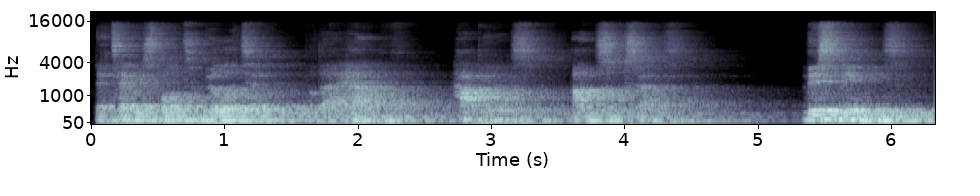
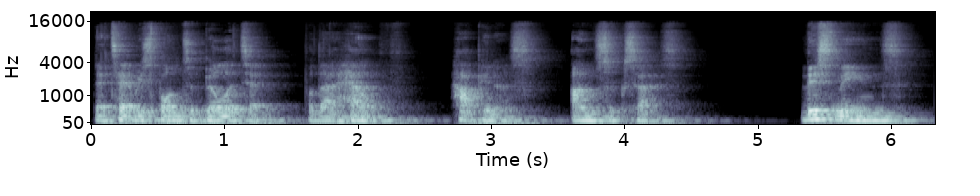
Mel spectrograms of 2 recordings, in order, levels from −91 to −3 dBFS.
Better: second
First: room echo; strong; dies away in 1.8 s // off-mic speech; far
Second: room echo; slight; dies away in 0.5 s // off-mic speech; somewhat distant

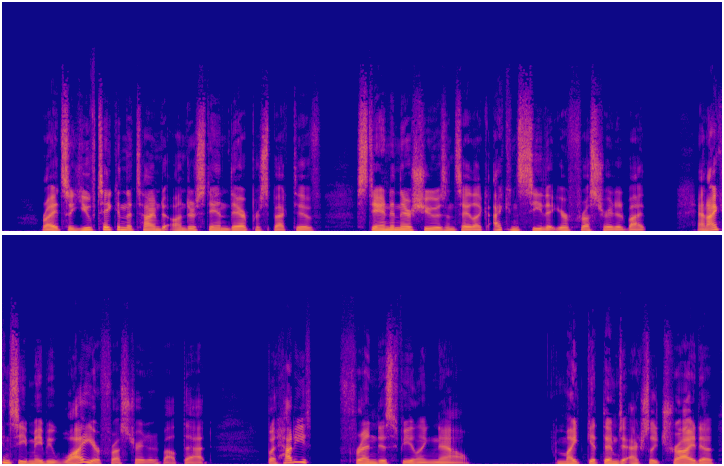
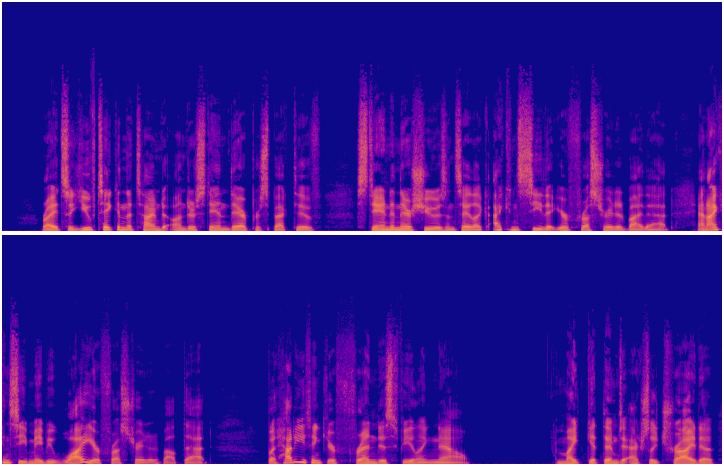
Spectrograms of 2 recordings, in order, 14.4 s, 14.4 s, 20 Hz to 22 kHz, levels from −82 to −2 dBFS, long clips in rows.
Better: second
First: audio cutting out; at 6.5 s and at 10 s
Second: none

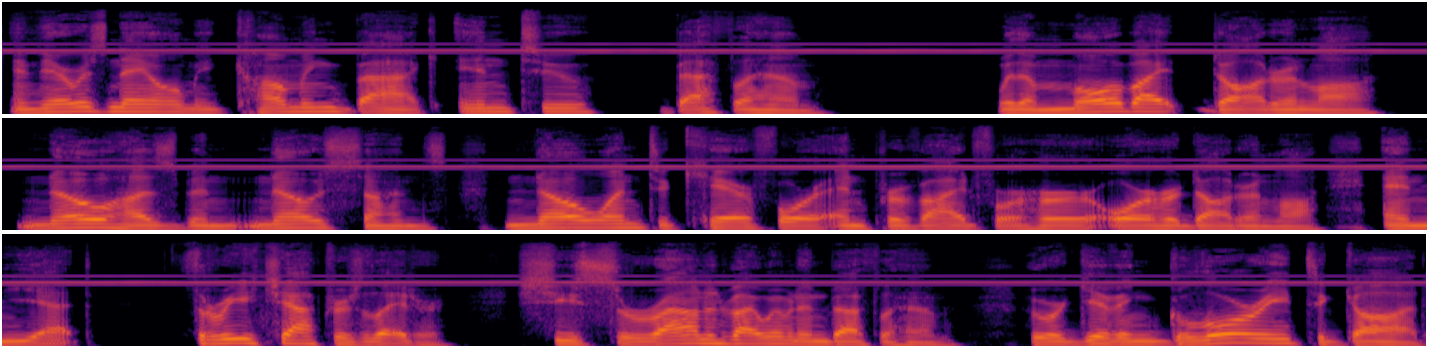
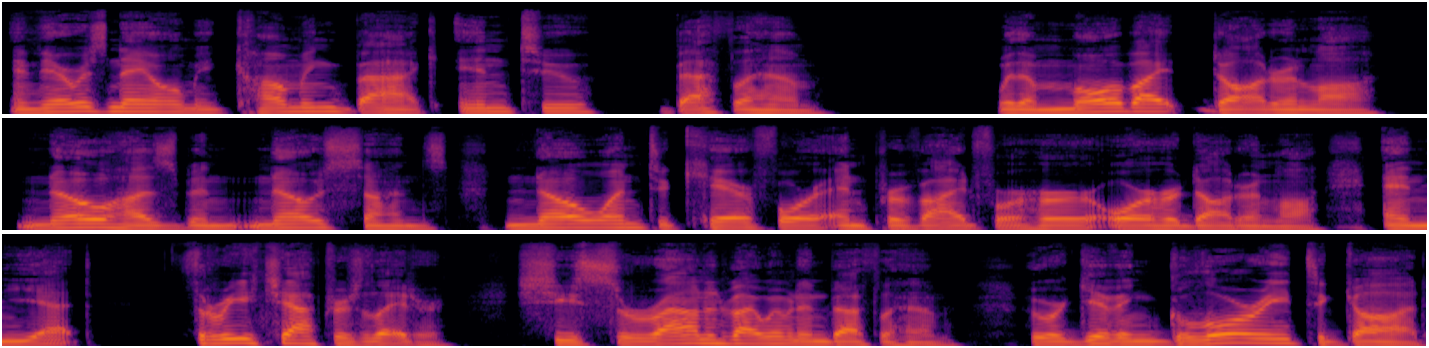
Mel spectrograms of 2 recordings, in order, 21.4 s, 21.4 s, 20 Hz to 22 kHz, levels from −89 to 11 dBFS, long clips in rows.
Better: second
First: high-pitched whine; noticeable; throughout; 3.5 kHz, 15 dB below the speech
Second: none

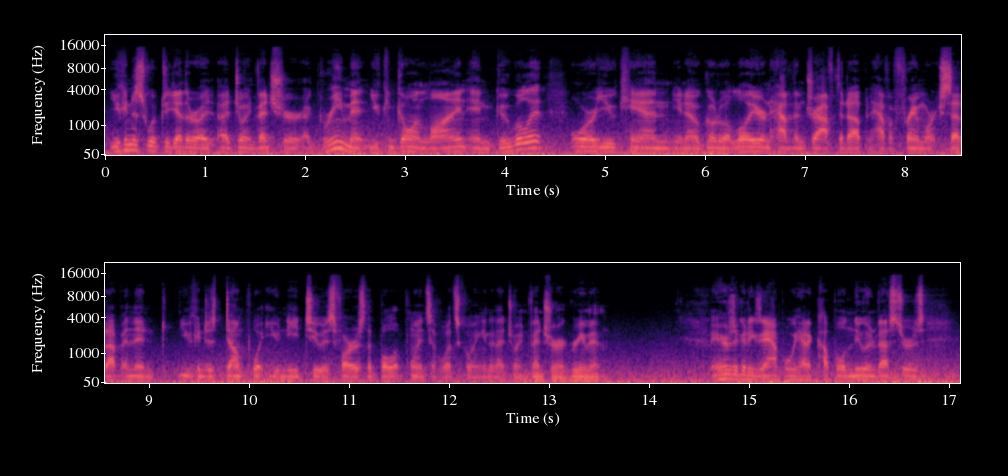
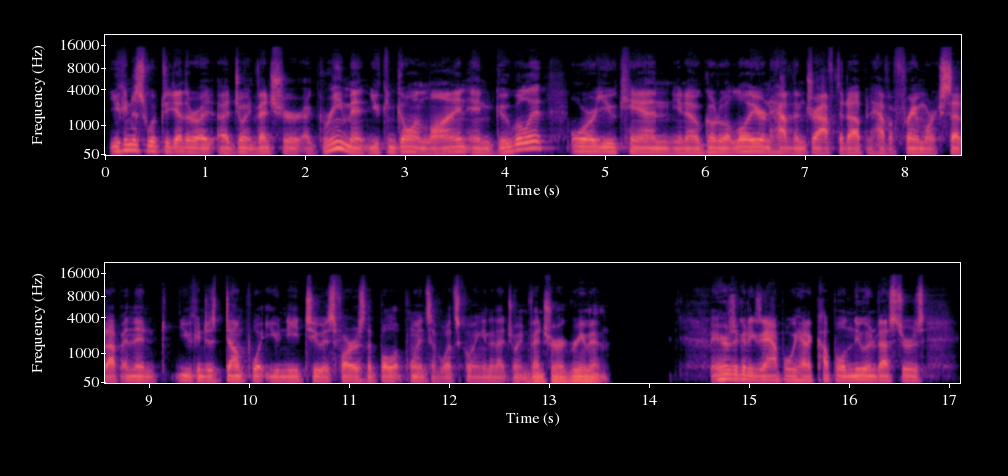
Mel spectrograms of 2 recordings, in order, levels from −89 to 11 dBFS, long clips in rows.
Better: second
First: wind noise on the microphone; occasional gusts; 20 dB below the speech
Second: none

